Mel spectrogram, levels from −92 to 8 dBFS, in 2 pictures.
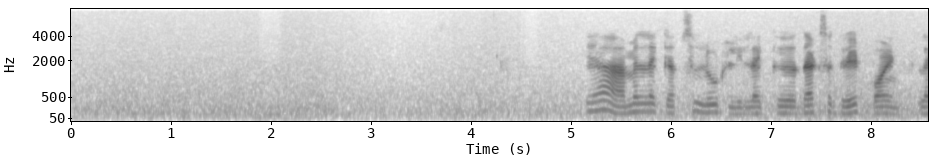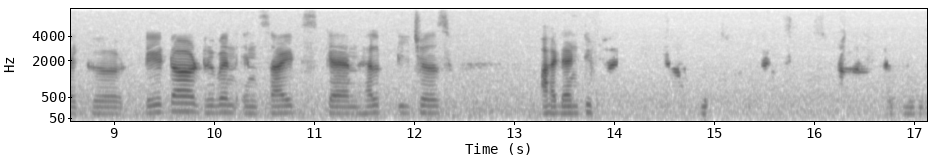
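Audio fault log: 13.83–17.13 s, speech suppressed in double talk: right at the end the speech starts ducking and breaking up, sinking as much as around 20 dB and dropping out in chunks for roughly three seconds in total. It sounds like the other end of the call was talking over it, and the echo canceller, unable to tell this talker apart from the loudspeaker echo, likely clamped down on everything, so the live speech got suppressed along with the echo.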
